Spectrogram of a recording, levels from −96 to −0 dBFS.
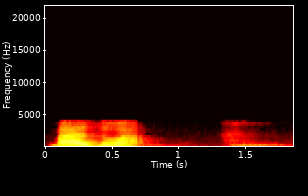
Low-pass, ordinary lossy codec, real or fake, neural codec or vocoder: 7.2 kHz; AAC, 16 kbps; real; none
